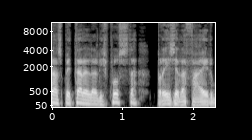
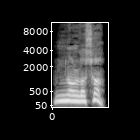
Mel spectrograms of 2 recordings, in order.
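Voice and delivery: high uncertain reply; hesitant boy, unsure; 13 semitones higher than usual. A narrator's reading. Ron answering Trelawney, glancing unsure at Harry. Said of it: "guardando incerto".

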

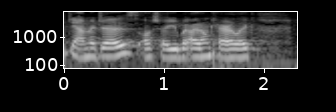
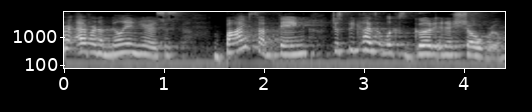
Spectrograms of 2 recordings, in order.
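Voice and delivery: ordinary talk

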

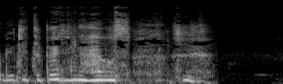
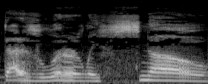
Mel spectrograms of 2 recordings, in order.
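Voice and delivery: slow, louder, every word stressed; loud emphatic; 5 dB louder, slower than usual. Real, not acted. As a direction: declare it slowly and loudly. Whispered then repeated loudly.

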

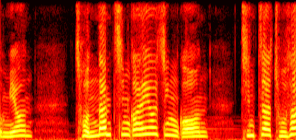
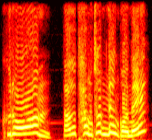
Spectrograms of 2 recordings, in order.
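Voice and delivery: loud, raised, excited voice; thrilled realization; 4 semitones higher, 5 dB louder than usual. Acted. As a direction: react as if the jackpot is yours too. Ex learns he may have won too. (들뜨고 흥분한 목소리)

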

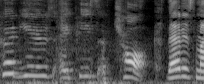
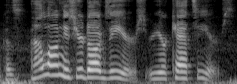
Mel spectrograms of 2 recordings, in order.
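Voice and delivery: ordinary delivery

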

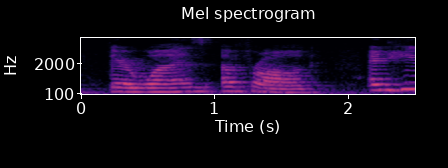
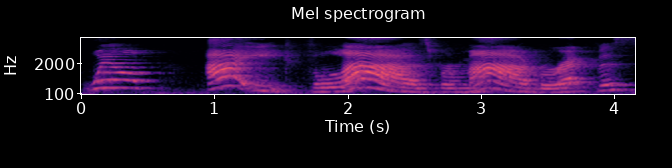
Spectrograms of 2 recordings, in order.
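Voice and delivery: wide-mouthed frog; 8 dB louder, slower than usual. Acted. Frog greeting the giraffe, loud wide-mouthed voice. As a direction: stretch the mouth wide and boom it out. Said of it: "said the wide-mouthed frog".

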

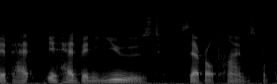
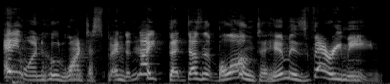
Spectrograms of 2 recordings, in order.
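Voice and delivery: much higher, louder squawking scold; scolding bird; 12 semitones higher, 11 dB louder than usual. Acted. Bird lecturing the boy, loud high scolding. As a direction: lecture him like a self-righteous bird.

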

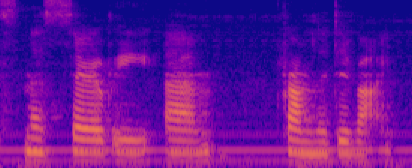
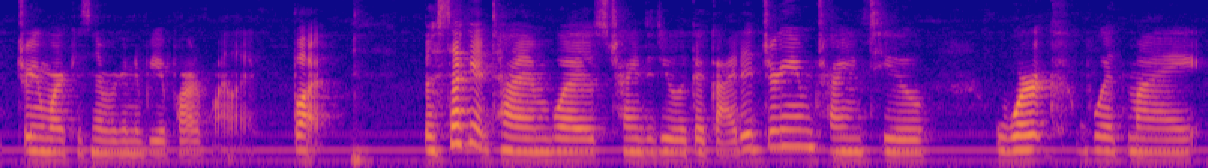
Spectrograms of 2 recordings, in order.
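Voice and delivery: usual speaking voice

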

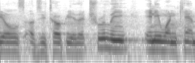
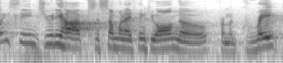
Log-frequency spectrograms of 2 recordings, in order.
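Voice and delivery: ordinary delivery

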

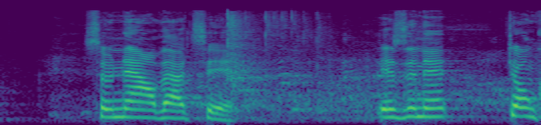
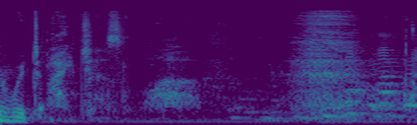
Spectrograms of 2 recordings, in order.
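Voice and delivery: whispered aside; 11 semitones lower, 24 dB quieter, much slower than usual. Real, not acted.

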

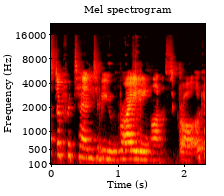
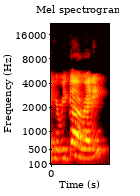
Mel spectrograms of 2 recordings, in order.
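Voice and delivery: usual speaking voice

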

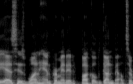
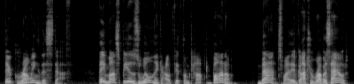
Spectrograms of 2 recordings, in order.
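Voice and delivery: higher-pitched bitter outpouring; bitter explanation; 6 semitones higher than usual. A narrator's reading. Ryder explains their predicament to the girl, bitterly. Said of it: "he explained to her bitterly".

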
